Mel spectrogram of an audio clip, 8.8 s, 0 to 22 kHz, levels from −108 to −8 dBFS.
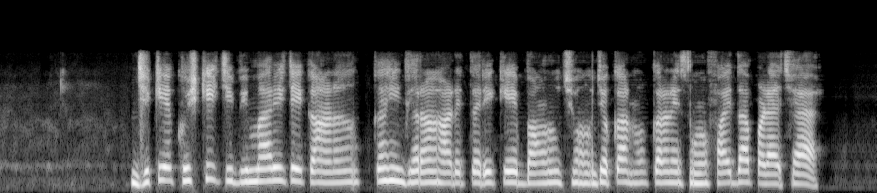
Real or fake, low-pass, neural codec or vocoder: fake; 7.2 kHz; codec, 16 kHz, 4 kbps, FunCodec, trained on LibriTTS, 50 frames a second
